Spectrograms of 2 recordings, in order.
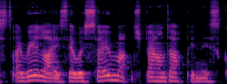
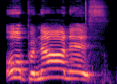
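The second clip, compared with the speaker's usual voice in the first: sudden, much higher, full-throated yell; 9 semitones higher, 18 dB louder than usual. Acted. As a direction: explode at the husband, much louder. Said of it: "I yelled".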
